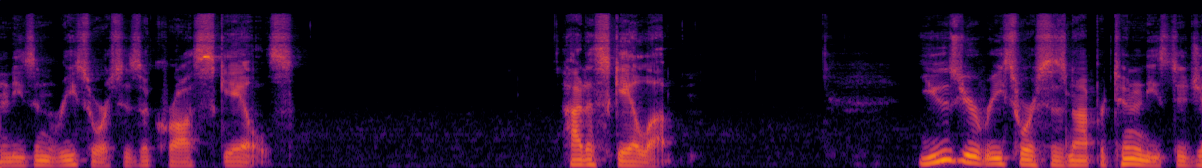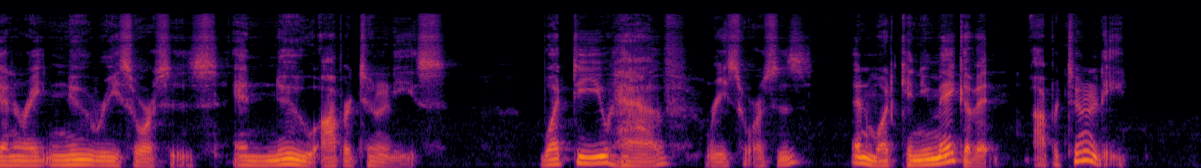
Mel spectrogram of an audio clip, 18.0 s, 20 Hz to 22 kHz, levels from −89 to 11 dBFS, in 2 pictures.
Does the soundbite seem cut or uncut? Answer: uncut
